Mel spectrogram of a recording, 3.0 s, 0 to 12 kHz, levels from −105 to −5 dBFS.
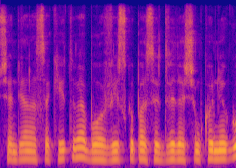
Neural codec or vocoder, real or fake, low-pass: none; real; 10.8 kHz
